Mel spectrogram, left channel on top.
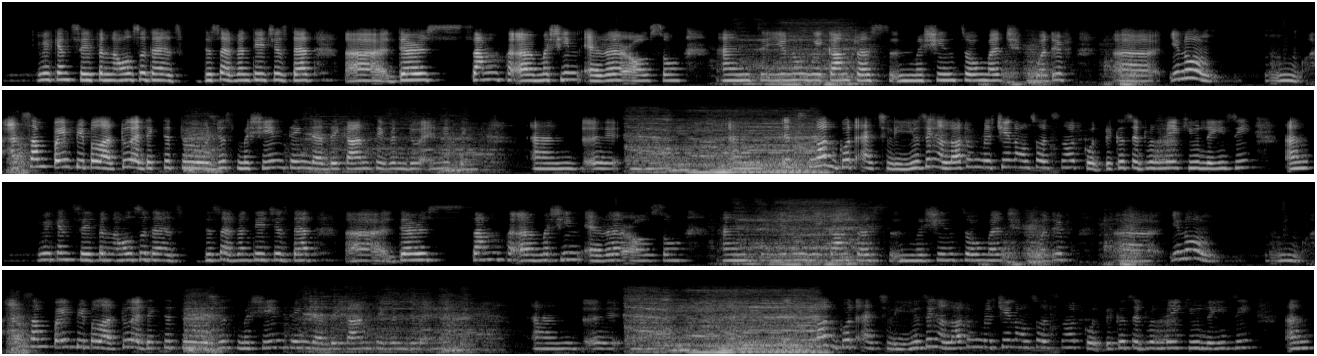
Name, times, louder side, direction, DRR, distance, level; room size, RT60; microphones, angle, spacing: voice 1, 0.1-18.2 18.4-19.8 20.4-26.2, left 6 dB, 80° left, 0.4 m, -28 dB
sound 1, 6.1-6.2 7.1-8.7 9.8-10.5 11.0-11.5 13.0-13.5 14.5-15.4 15.9-18.1 19.3-21.5 22.0-22.1 23.6-23.7, equal, 35° right, 1.3 m, -32 dB
3.2 x 2.0 x 3.1 m
head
